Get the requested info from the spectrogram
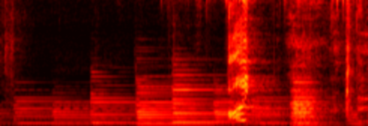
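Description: Upright piano played live, a short phrase of single notes changing every quarter second or so.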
